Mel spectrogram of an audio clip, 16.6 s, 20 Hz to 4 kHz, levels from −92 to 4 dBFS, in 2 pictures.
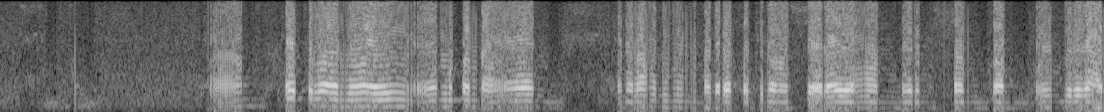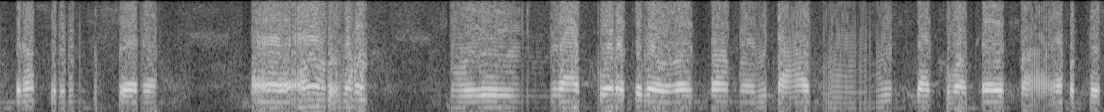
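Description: From start to finish the speech has the mu-law and A-law mix-up: A-law telephone audio decoded as mu-law, so levels scramble, everything turns harsh, and pauses fill with noise.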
